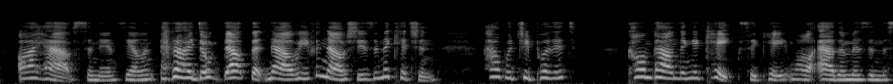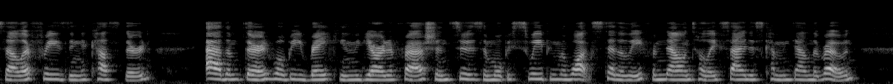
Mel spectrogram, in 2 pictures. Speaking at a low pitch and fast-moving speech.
No: high, 230 Hz; fast, 210 wpm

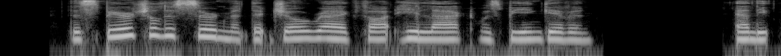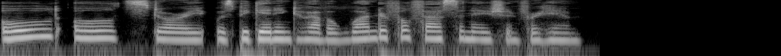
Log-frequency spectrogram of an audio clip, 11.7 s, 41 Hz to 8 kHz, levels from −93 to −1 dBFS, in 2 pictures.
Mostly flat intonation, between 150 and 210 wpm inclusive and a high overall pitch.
No: narrow, 2.1 semitones; slow, 135 wpm; high, 200 Hz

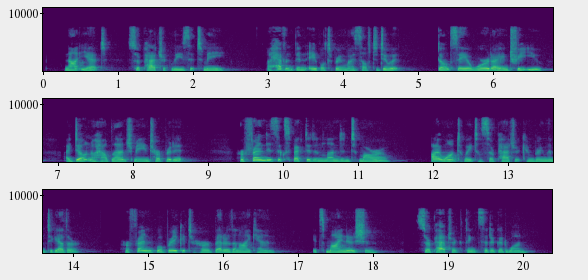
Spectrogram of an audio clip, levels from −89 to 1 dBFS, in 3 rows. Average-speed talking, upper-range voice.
No: fast, 215 wpm; high, 200 Hz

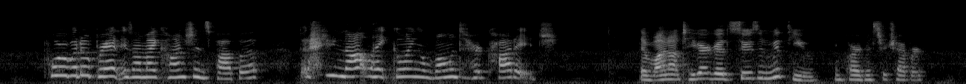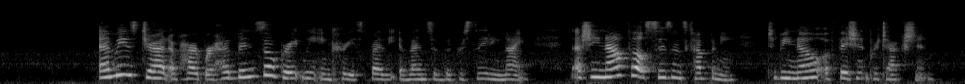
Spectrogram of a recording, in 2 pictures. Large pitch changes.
Yes: wide, 6.4 semitones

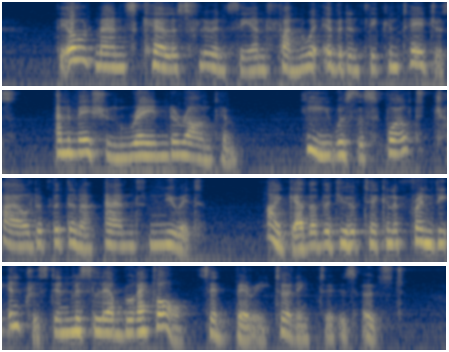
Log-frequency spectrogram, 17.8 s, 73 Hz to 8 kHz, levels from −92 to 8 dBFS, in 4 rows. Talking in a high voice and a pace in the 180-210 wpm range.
No: high, 210 Hz; average, 150 wpm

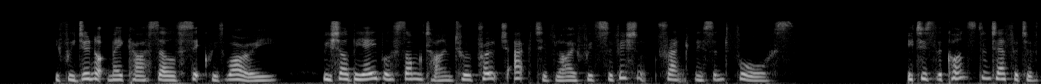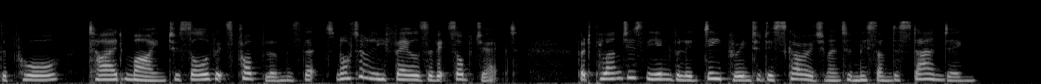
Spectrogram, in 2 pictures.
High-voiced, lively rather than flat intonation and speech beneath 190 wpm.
No: high, 220 Hz; average, 4.3 semitones; average, 155 wpm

